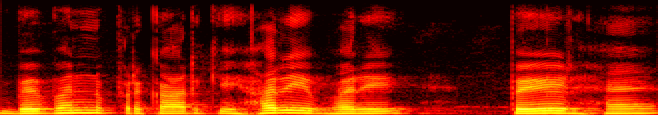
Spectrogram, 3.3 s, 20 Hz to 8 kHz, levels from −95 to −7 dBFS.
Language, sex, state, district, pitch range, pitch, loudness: Hindi, male, Uttar Pradesh, Budaun, 150-160 Hz, 150 Hz, -28 LUFS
